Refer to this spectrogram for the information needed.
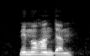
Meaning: memorandum (short note serving as a reminder)
- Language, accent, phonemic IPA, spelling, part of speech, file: French, France, /me.mɔ.ʁɑ̃.dɔm/, mémorandum, noun, LL-Q150 (fra)-mémorandum.wav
